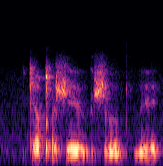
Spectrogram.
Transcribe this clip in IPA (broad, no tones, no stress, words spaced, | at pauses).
tɛqʼʊ ʃɛːə̯ɡə ʃʌːkʷʰɛː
